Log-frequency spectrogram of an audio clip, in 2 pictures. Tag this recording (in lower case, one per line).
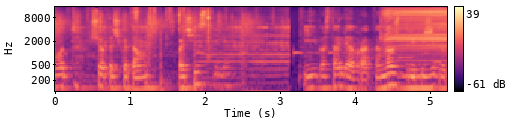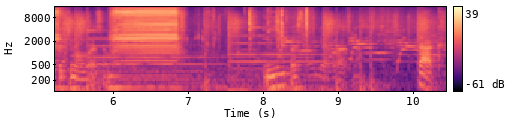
electric shaver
